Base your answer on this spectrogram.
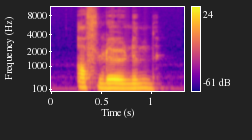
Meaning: to decline (an invite, offer or proposal), to refuse
- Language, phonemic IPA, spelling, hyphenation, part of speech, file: Dutch, /ˈɑfˌløː.nə(n)/, afleunen, af‧leu‧nen, verb, Nl-afleunen.ogg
